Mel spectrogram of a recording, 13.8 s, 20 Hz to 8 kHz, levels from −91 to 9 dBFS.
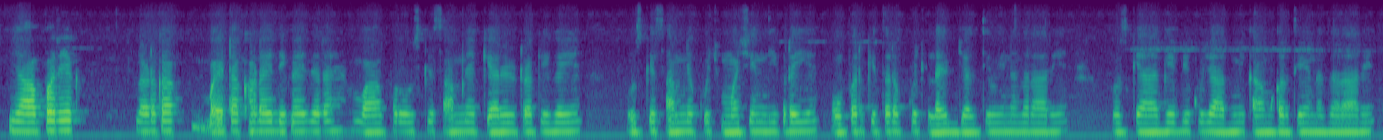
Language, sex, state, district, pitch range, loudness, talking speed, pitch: Hindi, male, Bihar, Araria, 145-155 Hz, -23 LUFS, 210 wpm, 150 Hz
